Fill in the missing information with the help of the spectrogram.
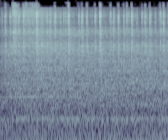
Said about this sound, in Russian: Это какая-то... Что это такое? Какой-то мопед. Не знаю, газонокосилка едет.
